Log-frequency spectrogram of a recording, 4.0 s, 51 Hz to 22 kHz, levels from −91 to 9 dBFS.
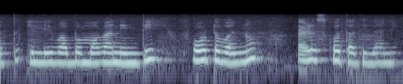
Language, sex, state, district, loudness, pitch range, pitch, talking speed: Kannada, female, Karnataka, Bidar, -16 LUFS, 240-290 Hz, 245 Hz, 105 wpm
